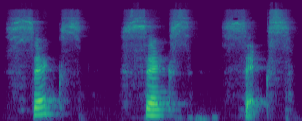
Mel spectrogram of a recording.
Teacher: So, just know that in America, we pronounce those words differently. And the word six is going to have a more closed mouth. And the tip of your tongue is going to be high and behind your top teeth, but it is not touching.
